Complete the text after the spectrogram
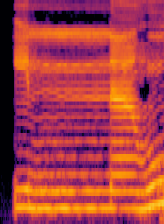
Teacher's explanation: nun bertasydid dibaca dengung sempurna, tidak tergesa-gesa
